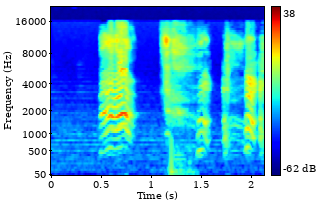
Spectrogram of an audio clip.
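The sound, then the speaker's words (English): A short, theatrical cough from one person: a voiced, throaty burst followed by a couple of quick rasping hacks over about two seconds, with no speech around it. “Malovia coughs.”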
